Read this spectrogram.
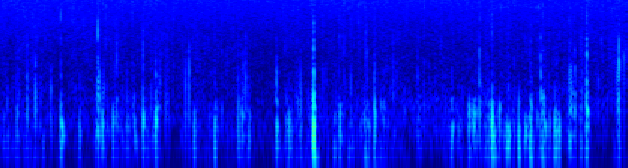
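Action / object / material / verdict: scrape / paper tissue over a microphone / paper / none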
